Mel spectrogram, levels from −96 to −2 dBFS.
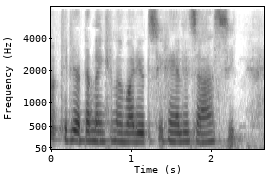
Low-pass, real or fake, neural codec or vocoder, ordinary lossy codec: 7.2 kHz; fake; codec, 16 kHz in and 24 kHz out, 0.6 kbps, FireRedTTS-2 codec; MP3, 64 kbps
